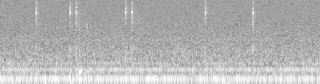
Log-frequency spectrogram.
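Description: Soft game clicks sound several times.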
